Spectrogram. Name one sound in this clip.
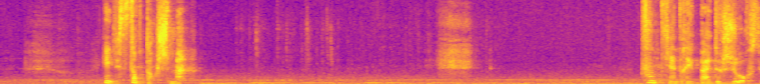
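A young woman gasps and cries out in distress nearby.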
